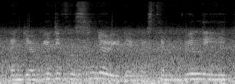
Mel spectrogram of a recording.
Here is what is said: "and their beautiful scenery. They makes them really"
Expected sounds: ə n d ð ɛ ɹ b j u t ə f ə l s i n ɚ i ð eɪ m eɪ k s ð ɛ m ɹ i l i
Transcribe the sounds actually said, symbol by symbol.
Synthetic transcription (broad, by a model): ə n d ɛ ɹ b j u t ə f ə l s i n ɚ i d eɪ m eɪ s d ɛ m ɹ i l i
